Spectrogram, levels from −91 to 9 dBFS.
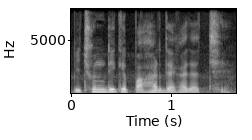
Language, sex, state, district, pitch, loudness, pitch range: Bengali, male, West Bengal, Cooch Behar, 155 Hz, -16 LUFS, 120-195 Hz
